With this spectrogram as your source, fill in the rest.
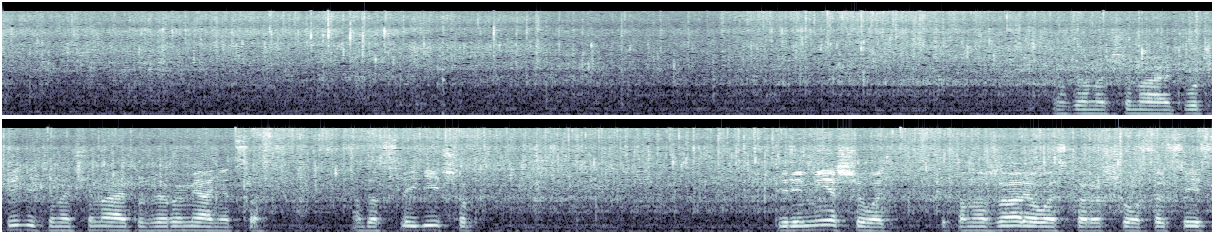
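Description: Potatoes sizzle softly as they fry in a pan.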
